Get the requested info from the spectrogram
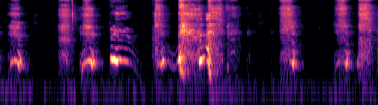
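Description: A man sobbing: a string of short, broken cries that fall in pitch, with noisy breaths between them.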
